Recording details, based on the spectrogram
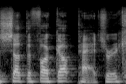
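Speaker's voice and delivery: put-on exasperated, increasingly irritated, high-pitched tone. Retelling how Rob answers Patrick: imitating Rob's irritated tone. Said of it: "an increasingly irritated, irritated tone".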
